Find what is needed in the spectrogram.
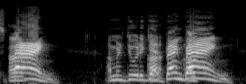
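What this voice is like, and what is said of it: Pretty good broadcaster impression. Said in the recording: “You do a pretty good impression.”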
